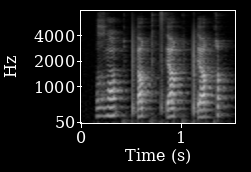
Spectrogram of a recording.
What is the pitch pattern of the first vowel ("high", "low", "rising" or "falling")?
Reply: rising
